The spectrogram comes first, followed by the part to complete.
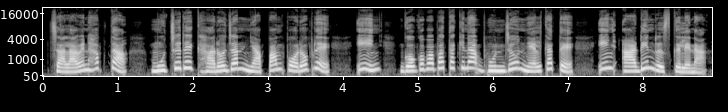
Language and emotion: Santali, happy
